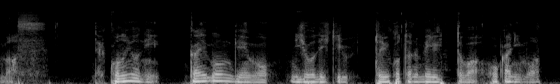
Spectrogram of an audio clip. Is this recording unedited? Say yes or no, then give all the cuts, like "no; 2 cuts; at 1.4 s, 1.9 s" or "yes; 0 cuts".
yes; 0 cuts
